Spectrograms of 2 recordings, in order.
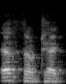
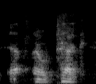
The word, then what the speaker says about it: Eth-Noh-Tec: If we divide up those syllables, eth as in ethnic, or the cultural distinction, or ethos, the universal elements of art, and then the middle syllable, no, N-O-H, is a Japanese word for possibility, and tech originated from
